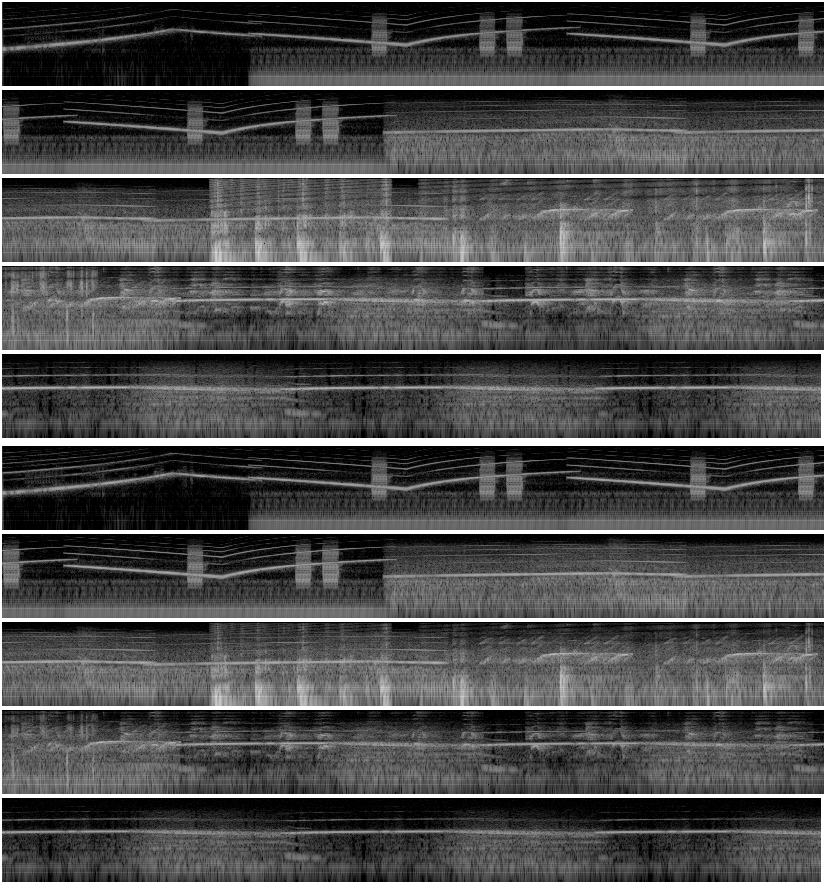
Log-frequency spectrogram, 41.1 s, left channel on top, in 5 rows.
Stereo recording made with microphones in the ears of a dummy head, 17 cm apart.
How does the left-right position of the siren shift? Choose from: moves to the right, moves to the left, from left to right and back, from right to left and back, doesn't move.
moves to the left.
